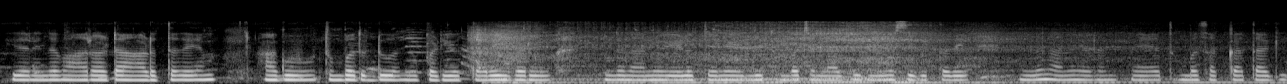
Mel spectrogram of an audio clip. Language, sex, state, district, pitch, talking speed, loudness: Kannada, female, Karnataka, Dakshina Kannada, 205 Hz, 60 wpm, -16 LUFS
